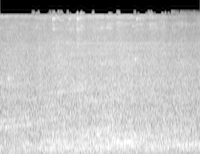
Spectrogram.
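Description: Subway train running on the tracks through an underground station, a steady loud noise of wheels on rail with no let-up.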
